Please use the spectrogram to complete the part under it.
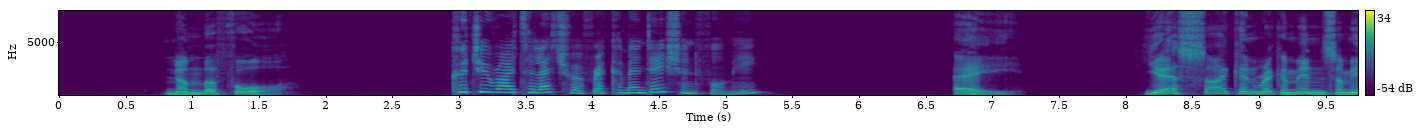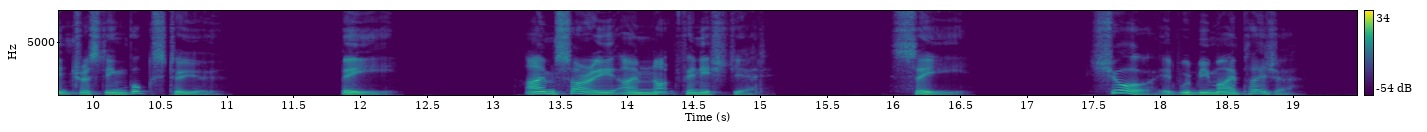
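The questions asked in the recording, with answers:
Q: Could you write a letter of recommendation for me?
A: C: Sure, it would be my pleasure.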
